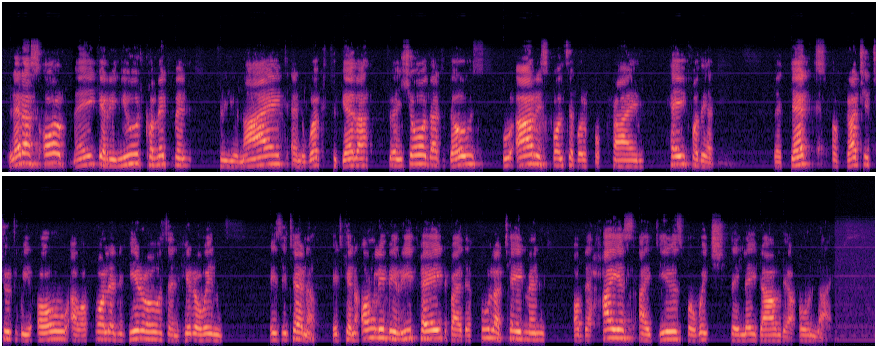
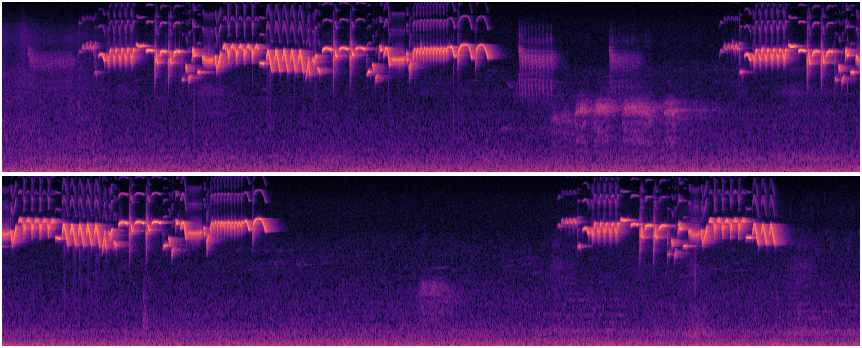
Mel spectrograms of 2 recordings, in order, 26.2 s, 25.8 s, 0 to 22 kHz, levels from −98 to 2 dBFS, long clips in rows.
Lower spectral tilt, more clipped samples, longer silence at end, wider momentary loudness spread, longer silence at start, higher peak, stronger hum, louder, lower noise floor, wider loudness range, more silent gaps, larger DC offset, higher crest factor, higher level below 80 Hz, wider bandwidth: first, -5.5 dB/octave vs 3 dB/octave; neither; second, 0.7 s vs 1.15 s; first, 12 LU vs 7 LU; second, 0.1 s vs 0.85 s; about the same, -6 dBFS vs -6 dBFS; neither; second, -24 LUFS vs -17 LUFS; first, -68 dBFS vs -51 dBFS; second, 4 LU vs 10 LU; neither; neither; about the same, 18 dB vs 18 dB; second, -84 dBFS vs -52 dBFS; second, 8.4 kHz vs over 20 kHz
